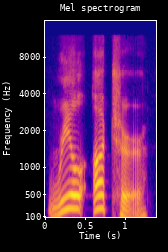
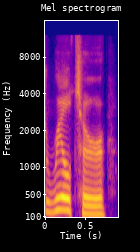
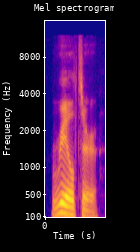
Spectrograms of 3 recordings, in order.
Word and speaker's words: realtor: It is not pronounced real utter. It's realtor like doctor and lawyer. You wouldn't call a doctor a docker. Two syllables. realtor.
